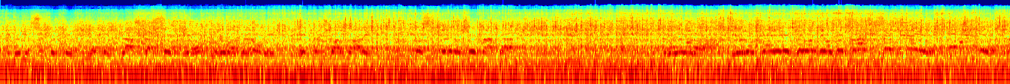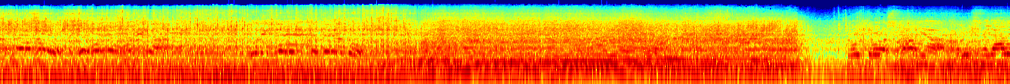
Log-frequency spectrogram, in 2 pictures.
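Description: A car engine roars loudly at high revs.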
